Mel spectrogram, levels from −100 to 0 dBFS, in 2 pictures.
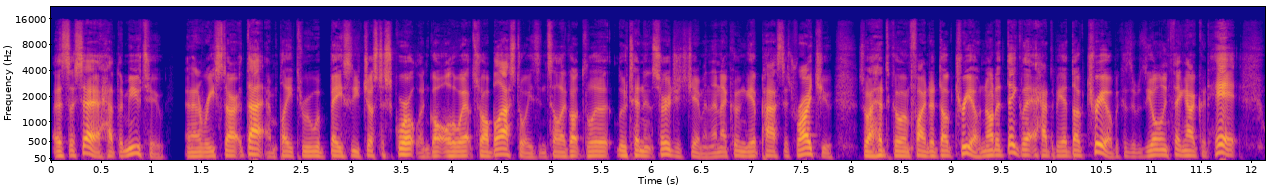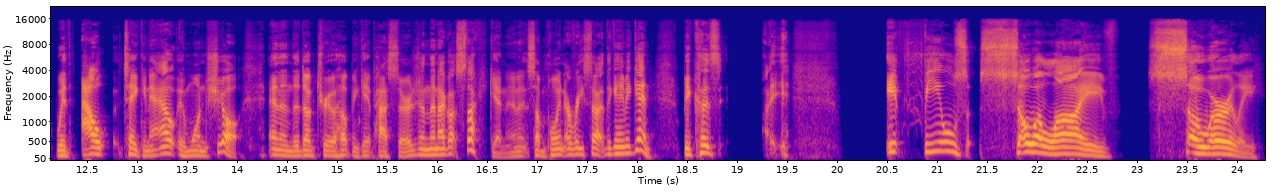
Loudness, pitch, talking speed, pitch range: -23 LUFS, 125 Hz, 280 wpm, 115-150 Hz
